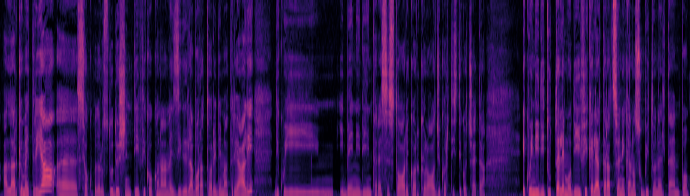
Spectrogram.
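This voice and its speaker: A woman's voice: on the low side, fairly quick. A young adult woman, a doctoral researcher, giving careful, technical interview answers with small hesitations.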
